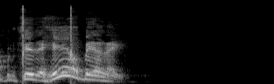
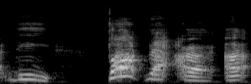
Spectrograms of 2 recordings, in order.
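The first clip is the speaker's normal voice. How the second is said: usual speaking voice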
